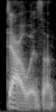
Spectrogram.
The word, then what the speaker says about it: Taoism: And at the end of the day, they're pronounced the same with the da-da sound. – The way Taoism. We would say it sounds more like a D, Taoism, yes.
